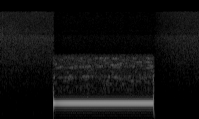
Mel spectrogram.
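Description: A single telephone ringing tone of an outgoing call to the man behind Maxix: one steady, mid-pitched beep lasting about a second, loud and alone, starting and stopping abruptly with faint clicks at each end.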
